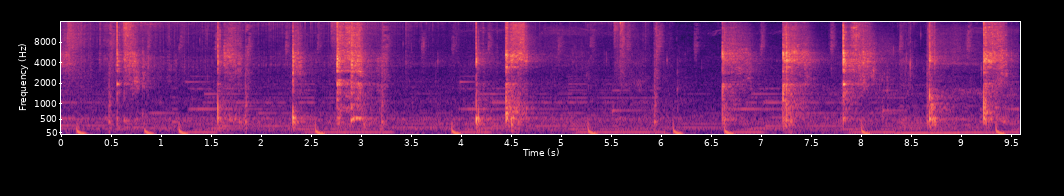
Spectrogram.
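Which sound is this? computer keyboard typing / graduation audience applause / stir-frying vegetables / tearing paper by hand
stir-frying vegetables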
